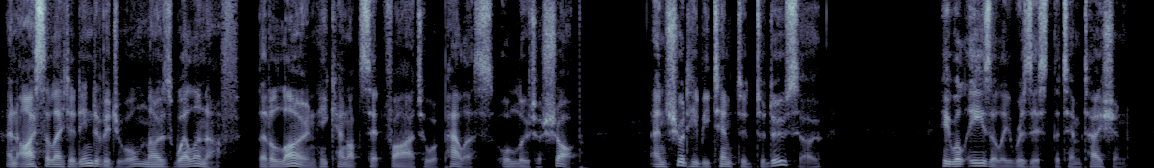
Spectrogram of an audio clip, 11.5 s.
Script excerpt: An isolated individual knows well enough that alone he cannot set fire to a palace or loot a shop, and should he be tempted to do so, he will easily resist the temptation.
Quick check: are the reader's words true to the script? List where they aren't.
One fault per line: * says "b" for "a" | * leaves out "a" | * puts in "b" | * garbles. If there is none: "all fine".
all fine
